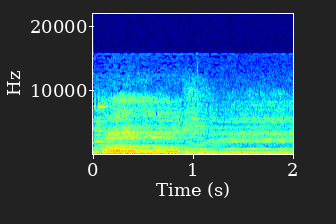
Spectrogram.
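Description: A male vocal trio singing a gospel song in harmony, with acoustic guitar accompaniment, holding notes and changing chord about a second in.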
